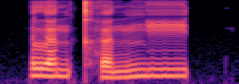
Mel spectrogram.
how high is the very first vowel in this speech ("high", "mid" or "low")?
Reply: low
